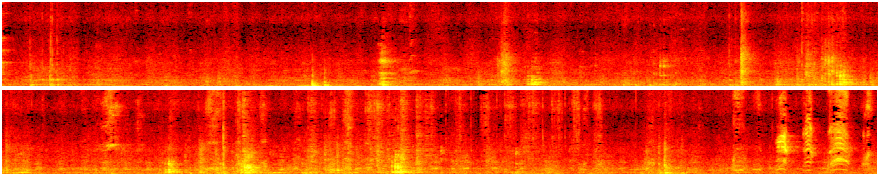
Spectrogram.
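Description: Piglets grunt.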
